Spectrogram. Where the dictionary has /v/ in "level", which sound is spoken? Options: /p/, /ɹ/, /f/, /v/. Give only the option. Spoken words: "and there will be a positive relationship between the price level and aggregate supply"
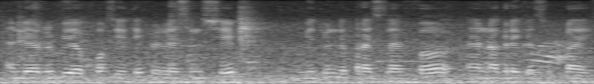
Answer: /f/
